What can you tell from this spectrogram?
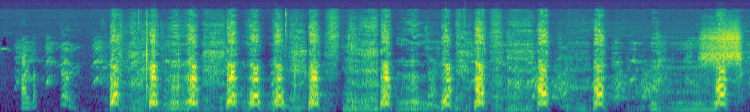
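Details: Himalayan livestock guardian dog of Nepal, a Tibetan Mastiff or Bhote Kukur, barking steadily in a long run of sharp, booming barks spaced roughly half a second to a second apart, with quieter murmuring and a human voice underneath.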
